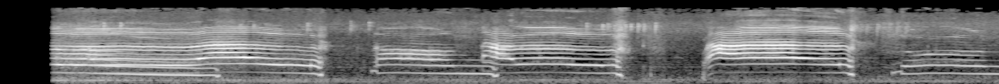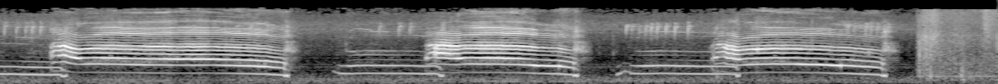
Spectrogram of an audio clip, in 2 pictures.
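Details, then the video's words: Cat meowing over and over indoors, a run of about ten low, drawn-out meows of varying length with short gaps, steady and insistent, faint background hum. "Funny and cute cats || meow kitty"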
